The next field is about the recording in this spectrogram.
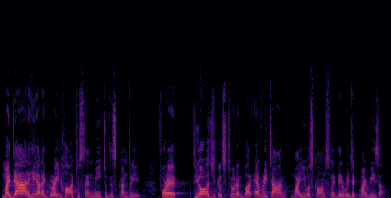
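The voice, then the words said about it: Non-native English accent. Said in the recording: “some of you have the difficulty to understand my English, my accent ... I was really poor in speaking in English”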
